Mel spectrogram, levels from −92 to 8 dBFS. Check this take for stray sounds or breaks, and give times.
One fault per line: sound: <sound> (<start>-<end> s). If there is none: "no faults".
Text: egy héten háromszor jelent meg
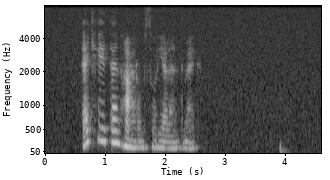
no faults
